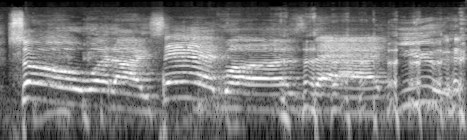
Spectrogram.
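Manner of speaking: very slow, drawn-out mock explaining; exaggerated loud, laboured delivery. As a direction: stretch every word as if to a non-English speaker. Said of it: "start talking louder and slower".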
